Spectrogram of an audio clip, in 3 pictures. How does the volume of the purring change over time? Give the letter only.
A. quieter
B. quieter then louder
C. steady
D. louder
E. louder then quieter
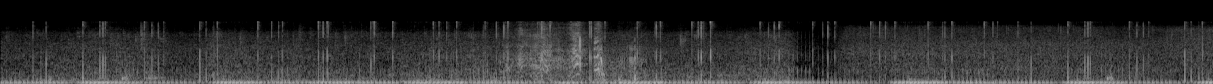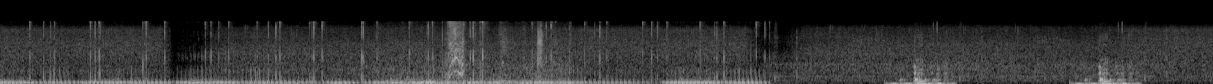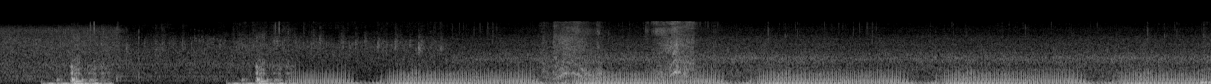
C.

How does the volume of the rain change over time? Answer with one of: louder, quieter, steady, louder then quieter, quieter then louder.
steady.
